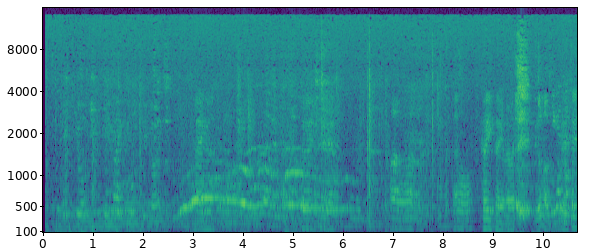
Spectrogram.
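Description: Several men and women chatter and laugh nearby.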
